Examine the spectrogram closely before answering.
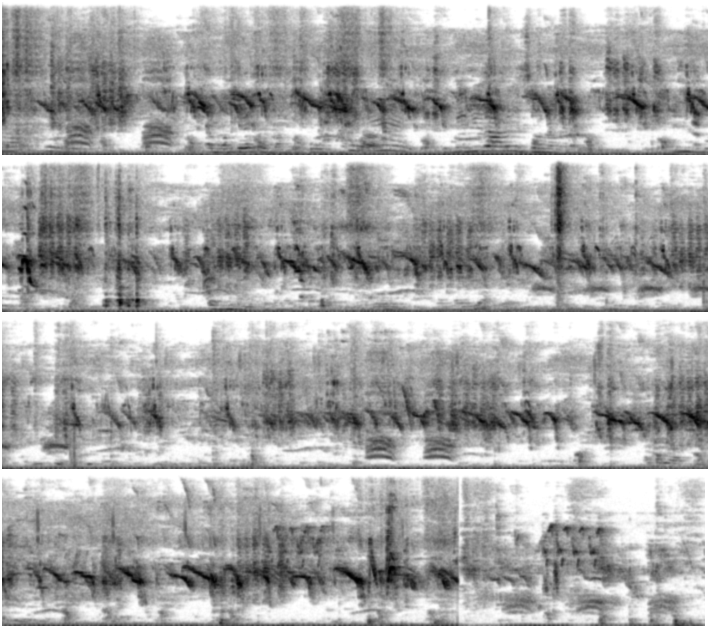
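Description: Many small birds or chicks chirping together in a dense, continuous chatter of short, high, falling peeps that stops near the end, over a steady low hum. A single sharp knock about seven seconds in.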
